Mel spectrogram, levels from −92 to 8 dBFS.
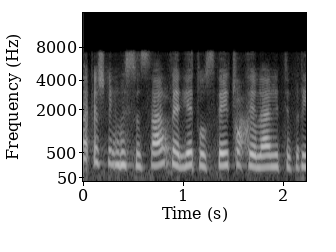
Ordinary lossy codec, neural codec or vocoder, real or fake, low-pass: Opus, 64 kbps; codec, 16 kHz, 0.5 kbps, FreqCodec, larger model; fake; 7.2 kHz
